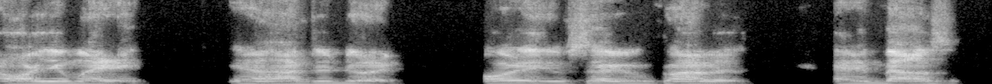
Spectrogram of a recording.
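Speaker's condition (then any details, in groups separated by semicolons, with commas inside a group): ALS/MND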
